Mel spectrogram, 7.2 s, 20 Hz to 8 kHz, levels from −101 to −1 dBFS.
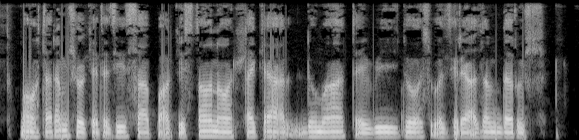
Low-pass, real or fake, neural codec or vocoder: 7.2 kHz; real; none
